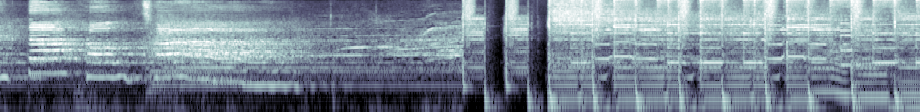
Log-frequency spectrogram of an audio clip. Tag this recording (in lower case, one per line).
music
